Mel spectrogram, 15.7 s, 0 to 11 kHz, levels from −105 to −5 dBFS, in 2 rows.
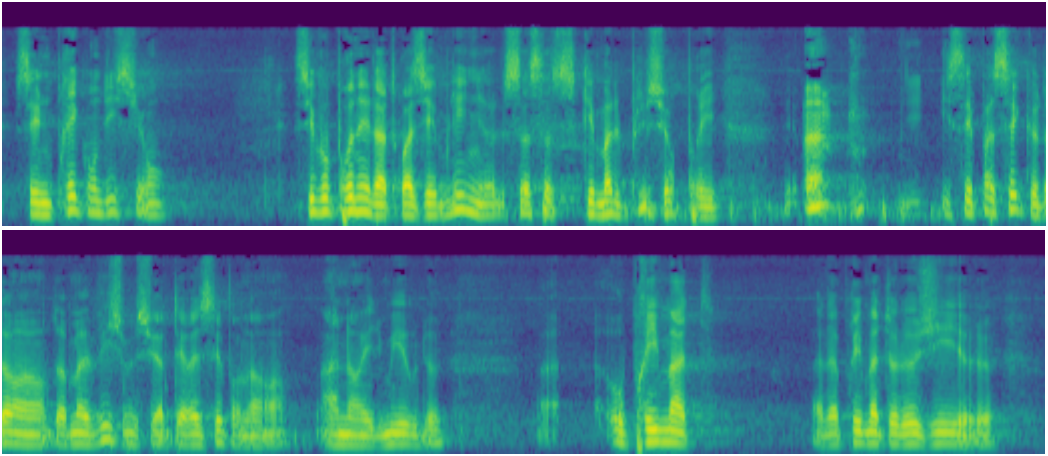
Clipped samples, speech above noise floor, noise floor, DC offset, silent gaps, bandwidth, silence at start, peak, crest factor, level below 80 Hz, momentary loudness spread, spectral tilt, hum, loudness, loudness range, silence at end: under 0.1%; 37 dB; -58 dBFS; under 0.1%; none; 8 kHz; 0.1 s; -2 dBFS; 22 dB; -54 dBFS; 17 LU; -6 dB/octave; none; -22 LUFS; 5 LU; 0.35 s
